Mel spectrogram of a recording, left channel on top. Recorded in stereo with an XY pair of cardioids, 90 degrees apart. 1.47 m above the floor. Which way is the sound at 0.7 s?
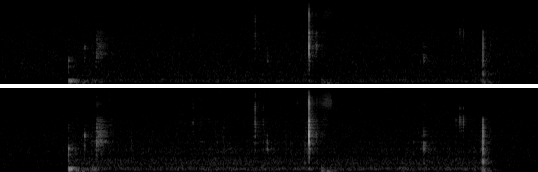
70° right.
